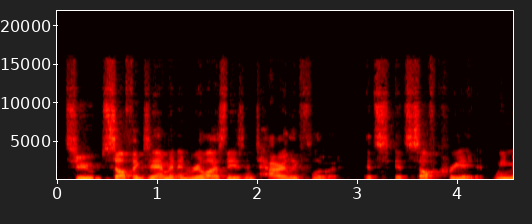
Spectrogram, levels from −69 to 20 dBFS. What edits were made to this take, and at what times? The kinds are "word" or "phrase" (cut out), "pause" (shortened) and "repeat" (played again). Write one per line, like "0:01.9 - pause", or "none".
0:01.7 - phrase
